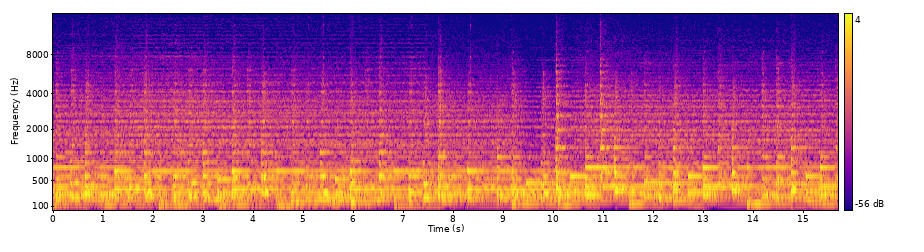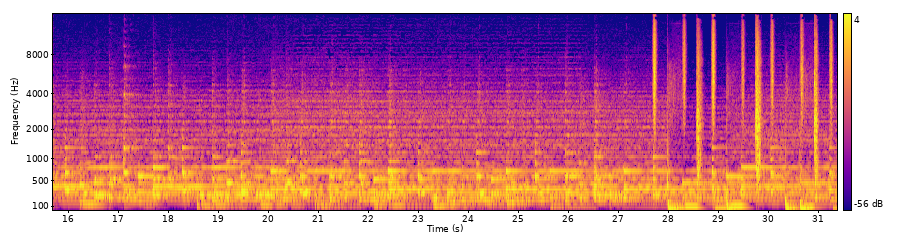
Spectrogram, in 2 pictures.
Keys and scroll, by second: 0.1 shift+s, 0.9 shift+s.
